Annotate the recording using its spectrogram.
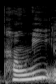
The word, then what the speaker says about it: Ponie: Her nickname is Pony. Is that how you pronounce it? – Yeah. P-O-N-I-E.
